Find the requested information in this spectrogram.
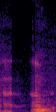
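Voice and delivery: ordinary talk, nothing marked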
